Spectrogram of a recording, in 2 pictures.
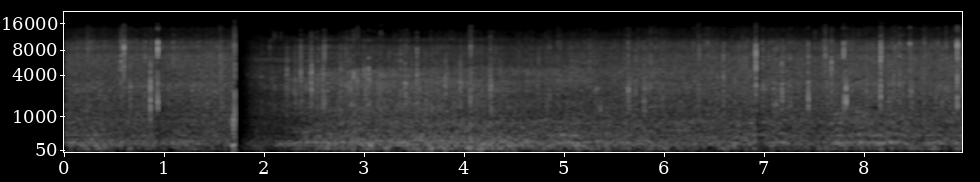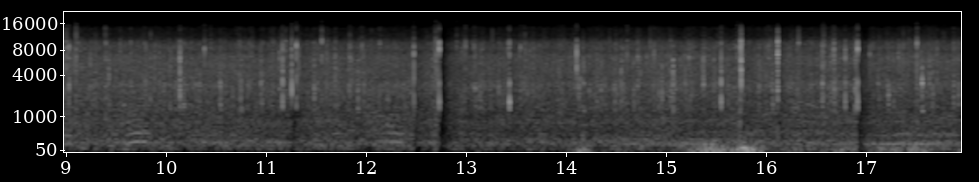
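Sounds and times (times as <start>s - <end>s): rain drops ticking: 0.0s - 17.9s
honeybees humming: 4.9s - 17.9s.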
